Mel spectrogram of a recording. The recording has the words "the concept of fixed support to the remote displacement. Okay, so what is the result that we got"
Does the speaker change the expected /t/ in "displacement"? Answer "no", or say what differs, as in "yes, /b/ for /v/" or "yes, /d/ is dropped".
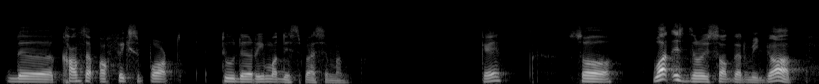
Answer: yes, /t/ is dropped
